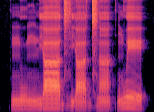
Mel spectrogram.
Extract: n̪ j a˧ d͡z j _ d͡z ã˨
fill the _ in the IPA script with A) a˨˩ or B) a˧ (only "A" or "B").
A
